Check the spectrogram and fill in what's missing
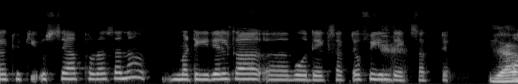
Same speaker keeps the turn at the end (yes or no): no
